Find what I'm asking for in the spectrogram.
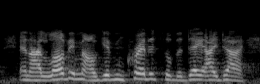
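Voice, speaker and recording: A somewhat breathy, animated woman with an American accent and ordinary pitch variation. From US South. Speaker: recovery speaker. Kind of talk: recovery talk to an audience.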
